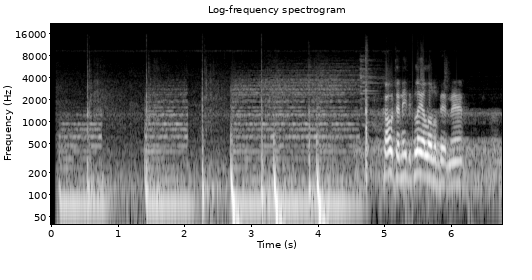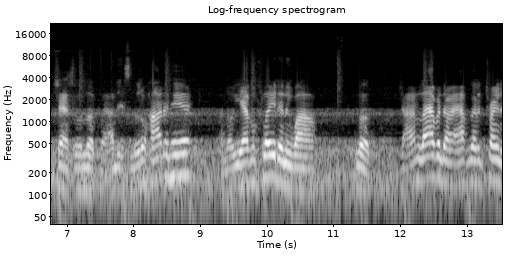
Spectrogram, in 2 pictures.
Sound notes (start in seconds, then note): 0.1 upbeat music; 1.4 basketball thudding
